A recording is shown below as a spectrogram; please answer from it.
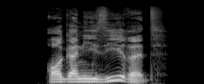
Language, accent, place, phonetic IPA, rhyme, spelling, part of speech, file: German, Germany, Berlin, [ɔʁɡaniˈziːʁət], -iːʁət, organisieret, verb, De-organisieret.ogg
- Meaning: second-person plural subjunctive I of organisieren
